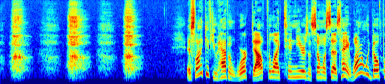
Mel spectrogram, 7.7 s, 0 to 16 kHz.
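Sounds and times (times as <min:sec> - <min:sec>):
heavy deliberate breathing in and out: 0:00.0 - 0:03.8
speech: 0:03.8 - 0:07.7.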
